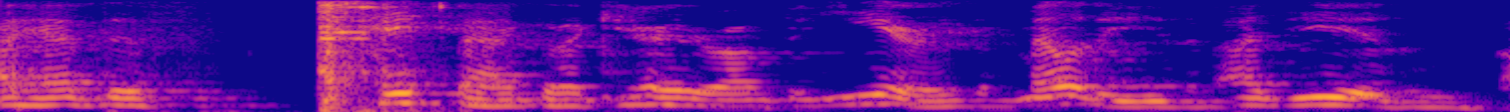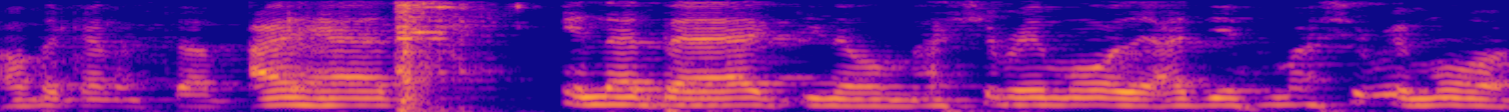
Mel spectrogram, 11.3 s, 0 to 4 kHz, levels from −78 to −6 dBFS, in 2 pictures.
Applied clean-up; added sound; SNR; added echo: classical method WPE with log-MMSE.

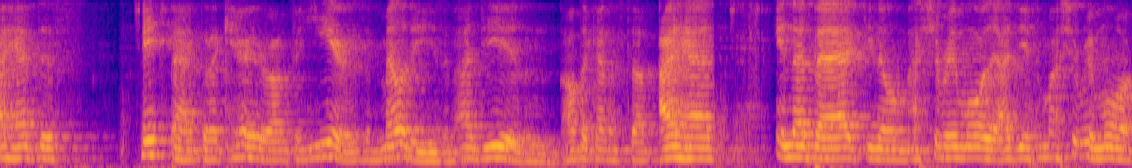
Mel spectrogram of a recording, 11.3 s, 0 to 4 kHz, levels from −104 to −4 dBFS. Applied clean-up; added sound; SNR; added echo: neural separator model SepFormer DNS4.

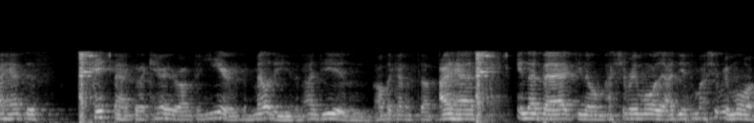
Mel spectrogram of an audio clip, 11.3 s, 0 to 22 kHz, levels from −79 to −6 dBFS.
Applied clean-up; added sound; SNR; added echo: none; Shatter; 9 dB; reverberation time 1.0 s.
